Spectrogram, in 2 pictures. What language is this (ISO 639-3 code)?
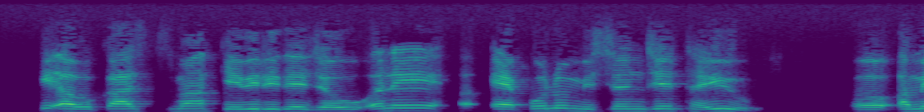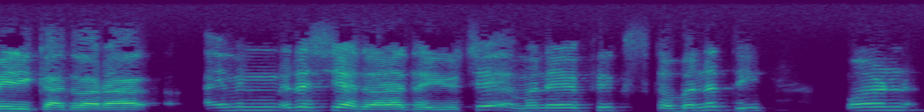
guj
